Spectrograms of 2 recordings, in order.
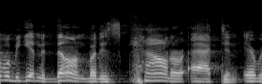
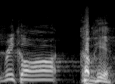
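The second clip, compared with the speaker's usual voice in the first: louder sharp call of a name; upset teacher call; 6 semitones higher, 6 dB louder than usual. Retold or imitated. Teacher fed up, calls the pupil forward louder. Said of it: "she got upset".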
